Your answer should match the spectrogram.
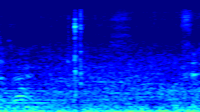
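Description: Heavy truck's diesel engine and road noise inside the cab, a steady low rumble that grows louder a little past a second in.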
